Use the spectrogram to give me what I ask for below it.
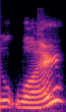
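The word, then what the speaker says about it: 유월: Di sini you were Juni itu bukan yuk, tapi you were ya.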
